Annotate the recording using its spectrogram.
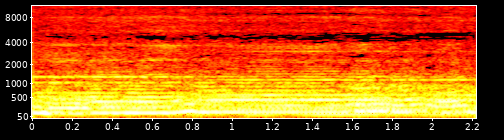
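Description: A man's voice chanting a slow devotional melody in long held notes that step from pitch to pitch, without instruments.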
